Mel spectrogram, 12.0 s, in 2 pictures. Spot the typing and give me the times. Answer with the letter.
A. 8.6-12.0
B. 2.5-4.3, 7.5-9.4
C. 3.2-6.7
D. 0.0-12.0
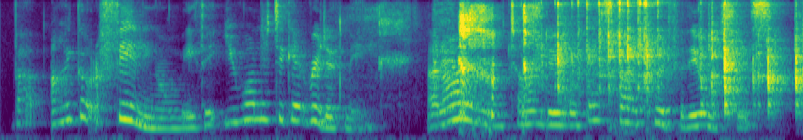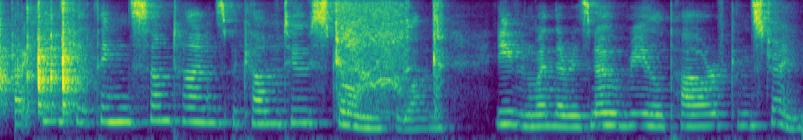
C.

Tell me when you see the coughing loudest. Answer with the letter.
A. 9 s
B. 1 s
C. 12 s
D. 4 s
D.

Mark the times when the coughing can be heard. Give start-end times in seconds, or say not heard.
2.5-4.3, 7.5-9.4.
